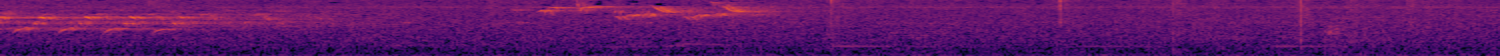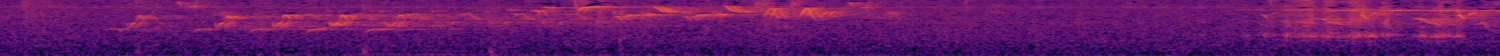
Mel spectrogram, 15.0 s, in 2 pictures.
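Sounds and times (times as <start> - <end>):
small bird whistling song: 0.0 - 1.5, 2.6 - 4.4, 8.1 - 12.0, 13.7 - 15.0.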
